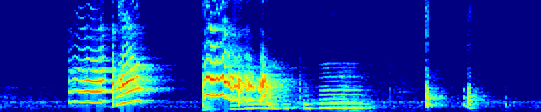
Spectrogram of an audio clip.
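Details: Talking parrot gives two drawn-out, harmonically rich utterances, the second buzzier and trailing into a lower steady tone, followed by two brief faint clicks or syllables.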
